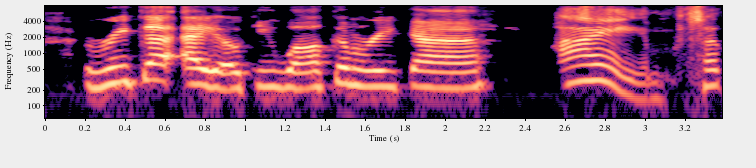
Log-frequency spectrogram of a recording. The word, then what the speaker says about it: Ryka Aoki: lesson in how to say her name correctly, Ryka Aoki.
